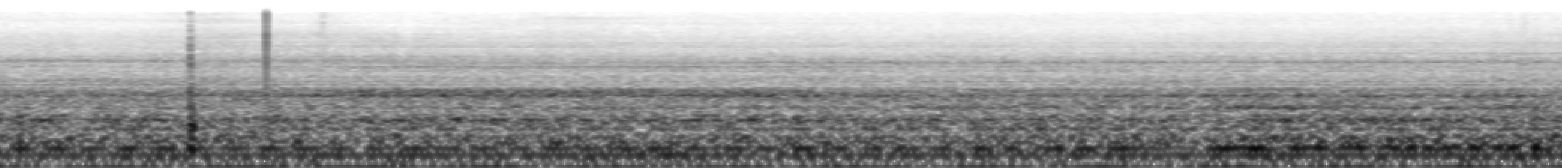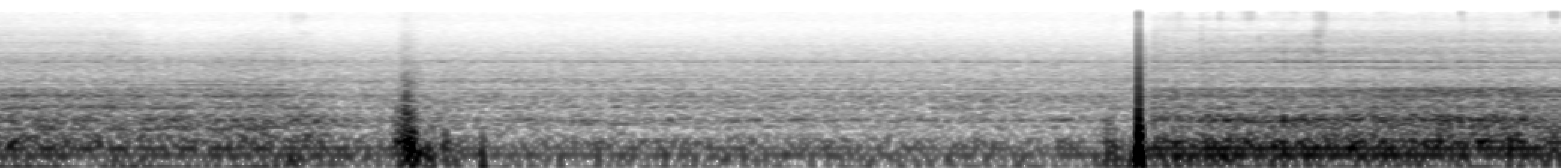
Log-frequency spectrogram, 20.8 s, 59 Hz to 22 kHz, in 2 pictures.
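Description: Steady low mechanical hum, with a dull thump about 13 seconds in and a sharp click near the end.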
